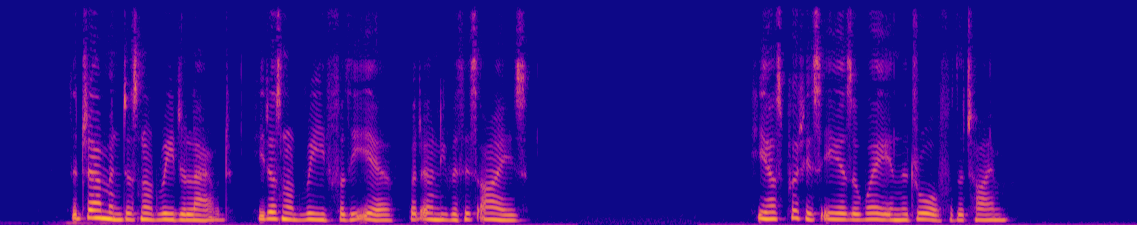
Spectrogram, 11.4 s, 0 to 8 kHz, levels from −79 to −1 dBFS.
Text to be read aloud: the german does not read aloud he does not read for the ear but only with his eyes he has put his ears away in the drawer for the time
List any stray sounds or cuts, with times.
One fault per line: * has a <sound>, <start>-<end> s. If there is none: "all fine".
all fine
